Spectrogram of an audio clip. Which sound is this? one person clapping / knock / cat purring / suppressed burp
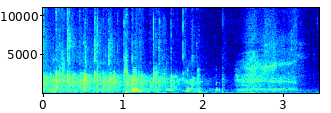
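one person clapping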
